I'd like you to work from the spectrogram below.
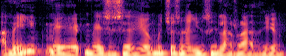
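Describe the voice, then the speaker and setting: Using a normal speaking voice, a man speaks at a fairly low pitch, his pitch varying in an ordinary way. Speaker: podcast host. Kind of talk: casual interview.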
